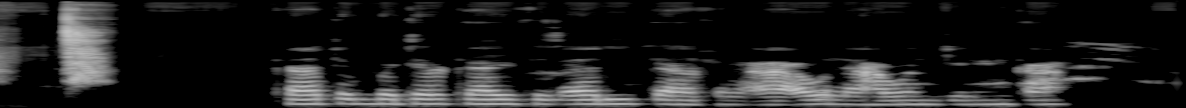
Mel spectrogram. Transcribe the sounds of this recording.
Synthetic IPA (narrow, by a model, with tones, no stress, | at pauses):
ka˦tɐ˦bːɐ˦tɐ˦rka˦ji˦ɸʷʊ˨sʼaː˦ɽiː˦kʼaː˨ɸɪ˦ŋʔa˨ʔa˦wna˨ɦa˦wɐ˦nd͡ʒɪ˦nɪ˦ŋka˦ʔ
